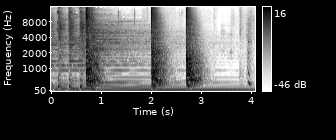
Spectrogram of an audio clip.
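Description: Three sharp thunks of staples being driven through chicken wire into a wooden frame, about a second apart, over background music.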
